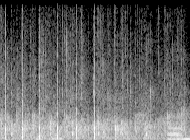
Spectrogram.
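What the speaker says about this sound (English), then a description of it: "I think Trish deserves a clap" Audience members at a regional investment briefing clap for a presenter, distinct claps landing in a steady, even rhythm, before a voice starts speaking near the end.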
